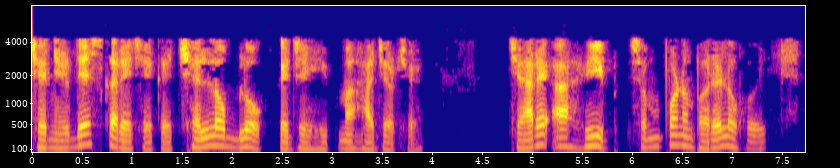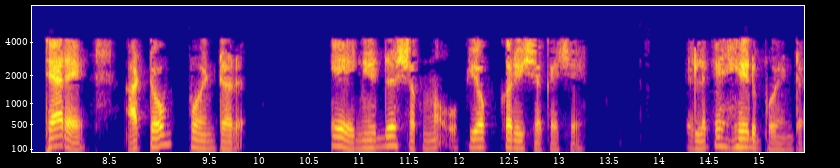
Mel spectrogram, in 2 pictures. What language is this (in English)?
Gujarati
